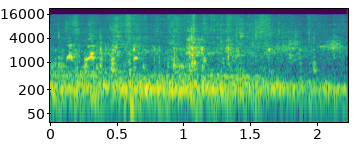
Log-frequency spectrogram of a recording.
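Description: Faint animal calls, a few short ones in the first half second, over a low steady background.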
